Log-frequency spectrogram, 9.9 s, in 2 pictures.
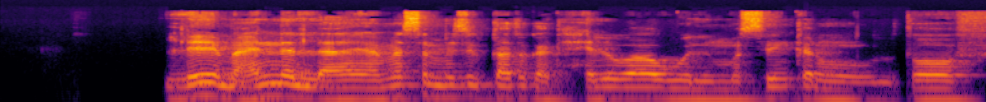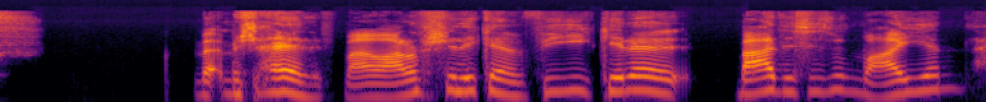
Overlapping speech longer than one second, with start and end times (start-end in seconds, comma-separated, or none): none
